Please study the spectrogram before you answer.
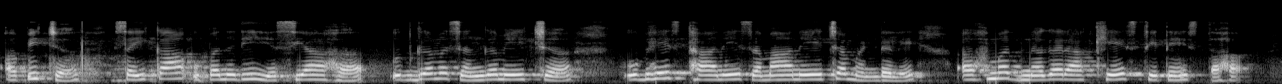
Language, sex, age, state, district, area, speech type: Sanskrit, female, 18-30, Karnataka, Udupi, urban, read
